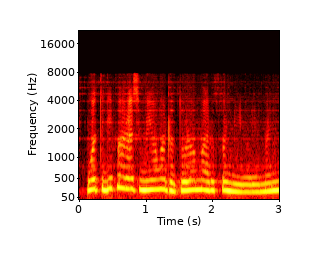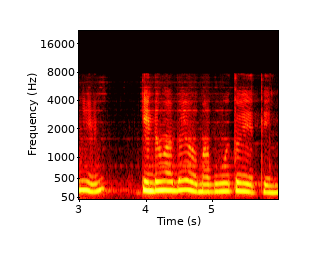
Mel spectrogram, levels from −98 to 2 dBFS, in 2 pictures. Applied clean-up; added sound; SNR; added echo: neural separator model SepFormer DNS4.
